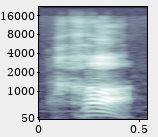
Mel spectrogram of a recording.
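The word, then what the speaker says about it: خ: Then we go to the third letter, which is Kha. This is Kha. And Kha is, the Kha should be pronounced from inner part of the throat, pressing the end of the tongue.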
